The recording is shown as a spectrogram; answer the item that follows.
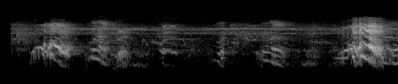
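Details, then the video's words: Wild turquoise-fronted parrots (Amazona aestiva) in natural habitat in Brazil giving harsh, raspy squawks in irregular bursts, with a louder grating outburst near the end over a steady high insect-like hiss. "PAPAGAIO VERDADEIRO Canto (AMAZONA AESTIVA) TURQUOISE-FRONTED PARROT"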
